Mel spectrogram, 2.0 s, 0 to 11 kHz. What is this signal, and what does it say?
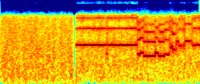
SSTV (slow-scan television), PD 290.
